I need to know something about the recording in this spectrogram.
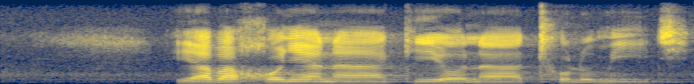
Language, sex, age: Northern Sotho, male, 30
